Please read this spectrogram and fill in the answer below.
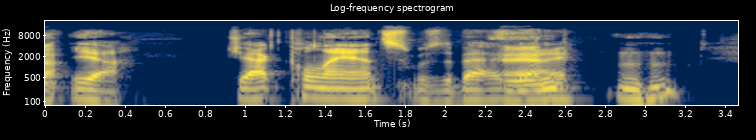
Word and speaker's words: Palance: Jack Palance, by the way, is the way he pronounces it.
